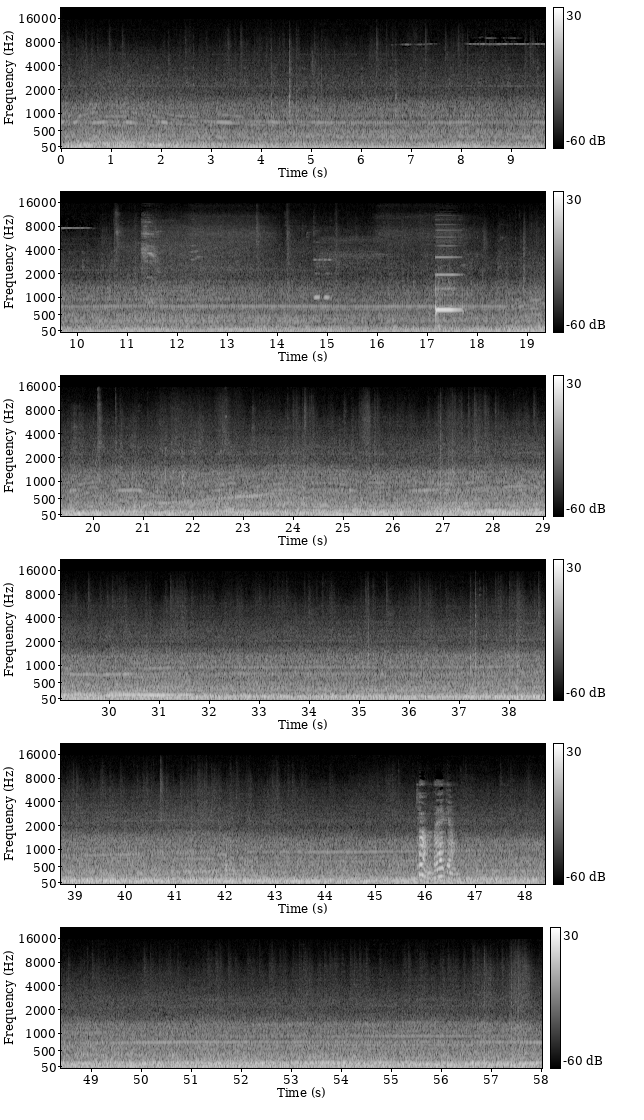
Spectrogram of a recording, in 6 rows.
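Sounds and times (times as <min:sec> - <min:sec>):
bus drive whine: 0:00.0 - 0:58.0
bus rumble: 0:00.0 - 0:58.0
short beep: 0:14.7 - 0:15.2, 0:17.2 - 0:18.0.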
